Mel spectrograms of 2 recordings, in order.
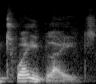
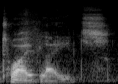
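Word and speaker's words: twayblade: um excuse me sir they're actually tway blades not twi blades now you don't normally get told off at my age but he was right i was wrong i just mispronounced it and in addition to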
